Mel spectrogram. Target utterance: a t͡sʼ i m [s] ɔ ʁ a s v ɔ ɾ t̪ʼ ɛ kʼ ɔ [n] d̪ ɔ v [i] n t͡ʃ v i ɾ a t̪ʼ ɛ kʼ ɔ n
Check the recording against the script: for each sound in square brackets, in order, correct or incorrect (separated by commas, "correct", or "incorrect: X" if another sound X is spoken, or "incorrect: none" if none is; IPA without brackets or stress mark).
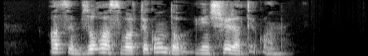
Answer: incorrect: z, correct, correct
